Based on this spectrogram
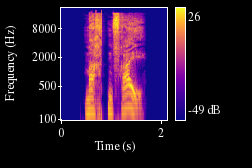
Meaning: inflection of freimachen: 1. first/third-person plural preterite 2. first/third-person plural subjunctive II
- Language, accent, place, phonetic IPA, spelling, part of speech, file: German, Germany, Berlin, [ˌmaxtn̩ ˈfʁaɪ̯], machten frei, verb, De-machten frei.ogg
